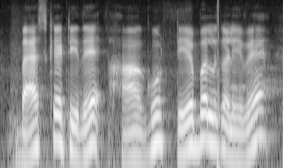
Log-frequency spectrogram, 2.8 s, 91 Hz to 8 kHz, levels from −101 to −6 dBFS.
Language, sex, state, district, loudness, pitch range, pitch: Kannada, male, Karnataka, Bangalore, -17 LUFS, 135-185 Hz, 175 Hz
